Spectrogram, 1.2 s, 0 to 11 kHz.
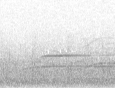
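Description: A large football stadium crowd at Owen Field roars and cheers during a 1987 Oklahoma State versus Oklahoma game, a dense, steady wash of distant voices and applause with no pauses.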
